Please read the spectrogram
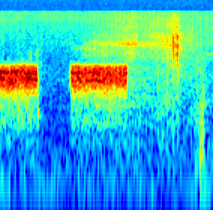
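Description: Two short, faint, breath-like hisses, one at the start and one about a second in, heard through the same narrow telephone-quality line as the speaker's voice.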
